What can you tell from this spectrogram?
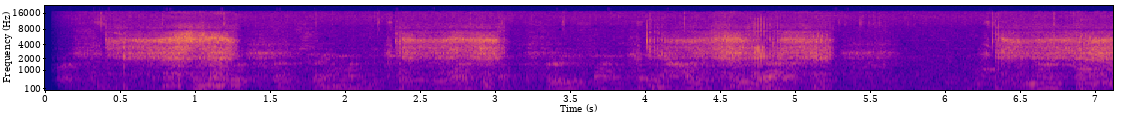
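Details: Sleeping, dreaming Coonhound snoring rhythmically, about 33 breaths a minute, with soft snorting on each cycle.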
